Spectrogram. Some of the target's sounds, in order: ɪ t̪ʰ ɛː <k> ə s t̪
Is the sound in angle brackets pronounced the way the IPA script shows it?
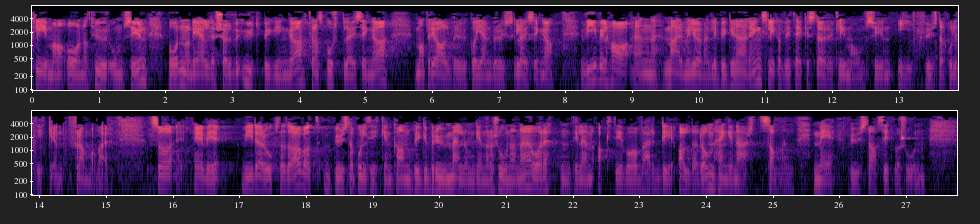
yes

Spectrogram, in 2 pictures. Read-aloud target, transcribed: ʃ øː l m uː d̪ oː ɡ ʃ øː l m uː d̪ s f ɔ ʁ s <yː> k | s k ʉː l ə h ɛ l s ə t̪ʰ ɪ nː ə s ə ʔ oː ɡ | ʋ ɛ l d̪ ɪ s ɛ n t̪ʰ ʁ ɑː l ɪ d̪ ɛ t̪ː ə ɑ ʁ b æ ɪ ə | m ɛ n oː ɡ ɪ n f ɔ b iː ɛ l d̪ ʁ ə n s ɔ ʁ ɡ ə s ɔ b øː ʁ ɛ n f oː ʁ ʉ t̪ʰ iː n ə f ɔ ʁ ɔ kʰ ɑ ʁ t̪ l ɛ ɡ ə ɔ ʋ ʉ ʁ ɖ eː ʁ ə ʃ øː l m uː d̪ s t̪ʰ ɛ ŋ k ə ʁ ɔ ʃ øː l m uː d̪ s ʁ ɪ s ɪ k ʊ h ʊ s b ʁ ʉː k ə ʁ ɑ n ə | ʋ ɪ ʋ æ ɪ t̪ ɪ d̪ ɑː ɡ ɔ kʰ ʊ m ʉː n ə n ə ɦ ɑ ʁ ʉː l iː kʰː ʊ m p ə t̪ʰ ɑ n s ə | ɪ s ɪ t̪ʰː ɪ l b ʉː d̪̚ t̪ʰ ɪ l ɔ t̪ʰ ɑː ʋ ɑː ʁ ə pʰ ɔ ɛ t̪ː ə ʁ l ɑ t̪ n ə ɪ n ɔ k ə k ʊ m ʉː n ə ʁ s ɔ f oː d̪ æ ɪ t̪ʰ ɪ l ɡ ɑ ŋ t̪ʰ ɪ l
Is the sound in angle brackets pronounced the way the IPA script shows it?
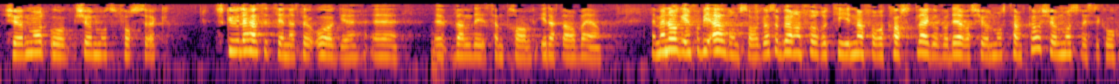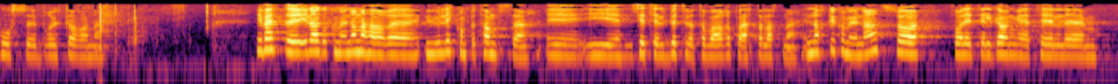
no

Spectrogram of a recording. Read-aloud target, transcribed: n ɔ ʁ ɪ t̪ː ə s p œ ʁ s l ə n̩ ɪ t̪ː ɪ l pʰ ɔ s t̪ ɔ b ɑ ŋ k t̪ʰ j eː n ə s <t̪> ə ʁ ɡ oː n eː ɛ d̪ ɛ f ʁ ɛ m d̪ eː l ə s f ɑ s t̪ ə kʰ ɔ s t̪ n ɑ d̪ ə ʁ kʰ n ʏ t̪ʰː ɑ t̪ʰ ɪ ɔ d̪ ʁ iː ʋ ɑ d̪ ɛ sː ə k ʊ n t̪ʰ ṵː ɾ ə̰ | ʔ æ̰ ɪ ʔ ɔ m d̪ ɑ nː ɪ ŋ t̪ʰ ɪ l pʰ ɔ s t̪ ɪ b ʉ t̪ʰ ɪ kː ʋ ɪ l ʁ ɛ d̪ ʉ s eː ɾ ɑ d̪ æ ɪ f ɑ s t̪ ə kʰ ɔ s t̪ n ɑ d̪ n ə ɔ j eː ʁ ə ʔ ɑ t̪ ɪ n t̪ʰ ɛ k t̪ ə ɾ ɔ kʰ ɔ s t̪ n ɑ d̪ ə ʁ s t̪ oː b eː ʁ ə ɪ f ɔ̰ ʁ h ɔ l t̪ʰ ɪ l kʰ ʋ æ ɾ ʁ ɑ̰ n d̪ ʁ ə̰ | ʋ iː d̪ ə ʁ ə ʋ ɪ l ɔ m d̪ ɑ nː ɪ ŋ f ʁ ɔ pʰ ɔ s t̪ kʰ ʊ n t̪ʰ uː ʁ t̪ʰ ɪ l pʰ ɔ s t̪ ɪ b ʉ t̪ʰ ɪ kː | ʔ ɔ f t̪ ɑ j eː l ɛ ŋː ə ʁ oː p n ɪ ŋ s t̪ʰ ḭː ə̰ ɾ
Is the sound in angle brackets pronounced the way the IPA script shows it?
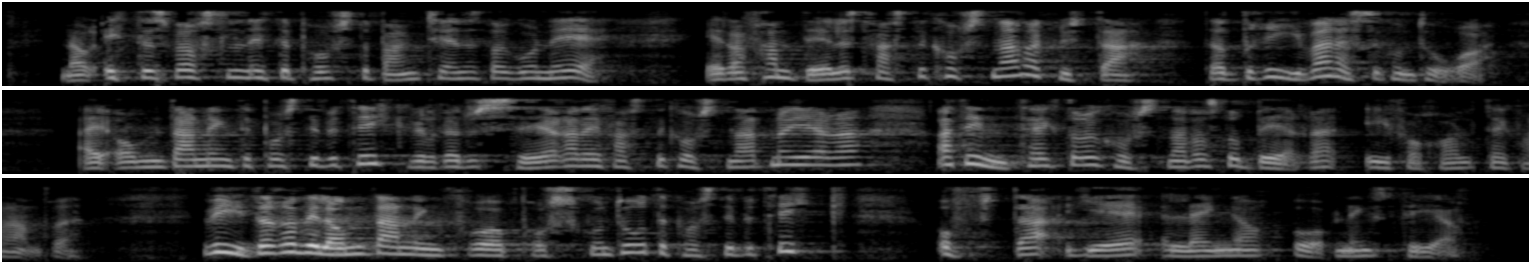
yes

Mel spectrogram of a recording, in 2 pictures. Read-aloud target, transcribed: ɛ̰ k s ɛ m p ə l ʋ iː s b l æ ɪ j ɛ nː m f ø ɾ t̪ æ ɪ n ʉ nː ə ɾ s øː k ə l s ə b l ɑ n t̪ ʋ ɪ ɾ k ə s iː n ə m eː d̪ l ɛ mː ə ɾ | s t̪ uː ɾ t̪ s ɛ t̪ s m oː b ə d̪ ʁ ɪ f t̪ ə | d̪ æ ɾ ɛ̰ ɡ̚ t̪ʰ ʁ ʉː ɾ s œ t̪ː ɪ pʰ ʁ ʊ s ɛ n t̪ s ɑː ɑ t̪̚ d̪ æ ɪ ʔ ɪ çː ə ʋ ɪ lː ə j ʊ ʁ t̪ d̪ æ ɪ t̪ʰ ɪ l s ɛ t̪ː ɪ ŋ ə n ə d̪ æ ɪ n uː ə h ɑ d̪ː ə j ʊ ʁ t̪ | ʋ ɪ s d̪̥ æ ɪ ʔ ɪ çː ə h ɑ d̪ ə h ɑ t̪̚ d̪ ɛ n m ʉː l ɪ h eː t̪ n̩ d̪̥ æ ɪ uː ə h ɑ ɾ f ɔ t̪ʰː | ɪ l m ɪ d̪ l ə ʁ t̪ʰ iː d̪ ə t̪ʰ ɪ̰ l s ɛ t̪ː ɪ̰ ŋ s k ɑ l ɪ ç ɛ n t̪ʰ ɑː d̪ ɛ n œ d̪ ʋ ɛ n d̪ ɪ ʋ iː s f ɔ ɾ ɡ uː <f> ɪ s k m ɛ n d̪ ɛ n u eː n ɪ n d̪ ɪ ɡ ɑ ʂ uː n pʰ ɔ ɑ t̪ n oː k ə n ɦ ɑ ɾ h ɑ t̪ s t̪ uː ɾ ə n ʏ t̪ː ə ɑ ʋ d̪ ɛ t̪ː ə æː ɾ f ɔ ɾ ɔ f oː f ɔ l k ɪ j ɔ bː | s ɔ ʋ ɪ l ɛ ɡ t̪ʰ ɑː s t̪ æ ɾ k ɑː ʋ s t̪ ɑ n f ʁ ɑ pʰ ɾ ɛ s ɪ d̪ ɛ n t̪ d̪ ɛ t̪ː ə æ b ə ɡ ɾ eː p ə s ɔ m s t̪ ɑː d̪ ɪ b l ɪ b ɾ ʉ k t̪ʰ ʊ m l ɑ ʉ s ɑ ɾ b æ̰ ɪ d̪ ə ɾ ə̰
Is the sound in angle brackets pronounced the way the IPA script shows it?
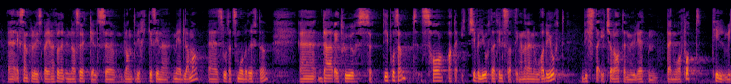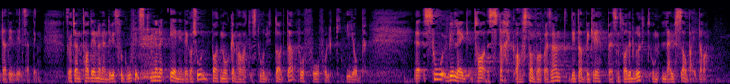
yes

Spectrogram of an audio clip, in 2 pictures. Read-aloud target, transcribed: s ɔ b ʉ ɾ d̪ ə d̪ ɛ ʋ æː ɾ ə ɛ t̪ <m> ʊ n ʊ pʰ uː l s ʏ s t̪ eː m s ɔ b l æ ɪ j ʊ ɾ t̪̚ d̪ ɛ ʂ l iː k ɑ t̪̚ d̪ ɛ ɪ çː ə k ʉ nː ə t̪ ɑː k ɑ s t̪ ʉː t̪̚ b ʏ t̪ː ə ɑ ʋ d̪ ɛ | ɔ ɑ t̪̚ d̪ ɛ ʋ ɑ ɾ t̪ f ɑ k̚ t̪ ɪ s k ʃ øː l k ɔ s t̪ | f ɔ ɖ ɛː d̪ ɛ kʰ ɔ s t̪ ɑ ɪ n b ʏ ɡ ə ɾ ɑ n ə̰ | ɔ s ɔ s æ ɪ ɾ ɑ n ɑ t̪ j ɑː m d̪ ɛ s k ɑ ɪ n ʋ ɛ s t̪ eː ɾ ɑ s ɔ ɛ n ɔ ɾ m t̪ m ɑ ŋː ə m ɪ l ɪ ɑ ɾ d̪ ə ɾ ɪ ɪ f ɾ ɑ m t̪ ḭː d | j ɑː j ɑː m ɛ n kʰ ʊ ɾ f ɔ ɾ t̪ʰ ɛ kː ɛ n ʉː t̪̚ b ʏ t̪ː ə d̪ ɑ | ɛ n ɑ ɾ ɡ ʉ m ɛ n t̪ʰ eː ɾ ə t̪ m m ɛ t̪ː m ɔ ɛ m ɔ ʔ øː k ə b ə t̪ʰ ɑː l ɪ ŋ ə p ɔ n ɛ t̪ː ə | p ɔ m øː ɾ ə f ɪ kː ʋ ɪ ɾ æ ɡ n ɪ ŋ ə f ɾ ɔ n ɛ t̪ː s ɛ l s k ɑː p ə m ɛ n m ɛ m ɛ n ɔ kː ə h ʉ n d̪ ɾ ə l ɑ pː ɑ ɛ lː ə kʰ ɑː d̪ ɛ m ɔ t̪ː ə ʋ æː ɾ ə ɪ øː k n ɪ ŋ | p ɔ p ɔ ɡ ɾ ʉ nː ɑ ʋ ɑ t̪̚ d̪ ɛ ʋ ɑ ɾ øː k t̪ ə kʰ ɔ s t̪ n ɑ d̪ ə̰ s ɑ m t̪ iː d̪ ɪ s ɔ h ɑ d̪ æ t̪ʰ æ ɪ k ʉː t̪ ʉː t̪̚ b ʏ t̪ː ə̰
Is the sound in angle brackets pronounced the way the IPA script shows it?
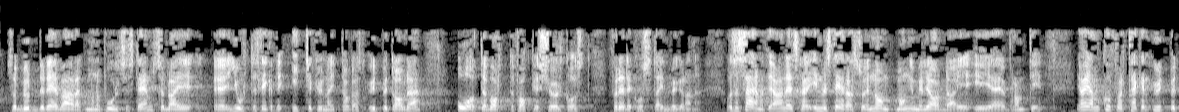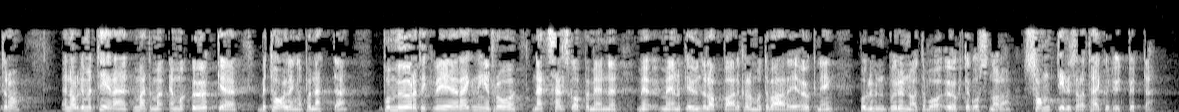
yes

